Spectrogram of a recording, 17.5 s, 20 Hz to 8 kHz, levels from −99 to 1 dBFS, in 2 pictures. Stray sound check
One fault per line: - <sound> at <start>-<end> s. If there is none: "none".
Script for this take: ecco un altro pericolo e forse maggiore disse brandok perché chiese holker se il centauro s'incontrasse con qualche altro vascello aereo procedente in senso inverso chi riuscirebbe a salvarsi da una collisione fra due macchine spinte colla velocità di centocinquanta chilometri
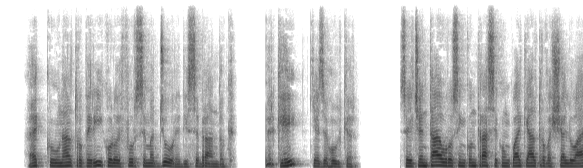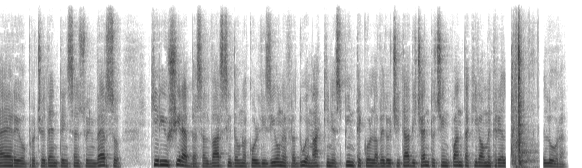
- thud at 16.4-16.8 s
